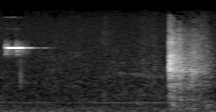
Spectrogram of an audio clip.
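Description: A single short, high electronic beep at the start, over a faint steady hum; near the end a brief, loud hiss.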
